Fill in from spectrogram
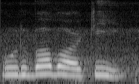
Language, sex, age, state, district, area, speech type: Assamese, female, 45-60, Assam, Nagaon, rural, read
